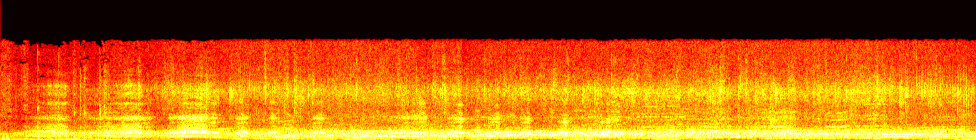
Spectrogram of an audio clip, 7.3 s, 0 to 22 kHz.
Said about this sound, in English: … runs a medium-scale poultry farm. He's taking me through his farm of over 800 birds of different sizes and breed.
